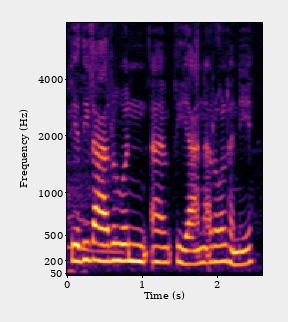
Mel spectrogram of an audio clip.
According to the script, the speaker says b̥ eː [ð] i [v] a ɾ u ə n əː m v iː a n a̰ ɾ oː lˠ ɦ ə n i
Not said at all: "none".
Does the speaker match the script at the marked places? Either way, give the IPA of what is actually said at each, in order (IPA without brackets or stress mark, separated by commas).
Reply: ð, v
